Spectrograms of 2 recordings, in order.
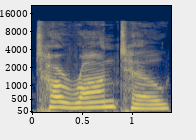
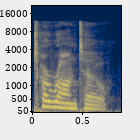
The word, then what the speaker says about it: Toronto: on oh no no it's two tees no it's one tee when you say it no you know you pronounced you pronounce every letter in a word depends on where you're from okay and I'm not from Canada so I pronounce it the American Way Toronto but I'm American and I don't pronounce it with two T's and I'm offended why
